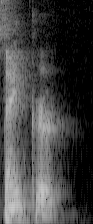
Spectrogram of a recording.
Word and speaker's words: Sanquhar: I don't know what a Q in Scottish sounds like. – Sanquahar. – Yeah. – Sanquhar. – But it was nice. It was very sleepy. Not necessarily a bad way, but there was just not a whole lot going on. Not a whole lot of shops open. – Sanker. – That's how it's pronounced. – Sanker. I looked it up. It said Sanker.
